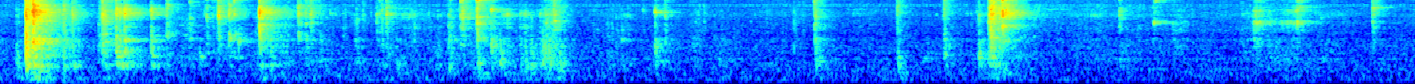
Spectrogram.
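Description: Metal prongs of knitting-machine transfer tools clicking against the machine's latch needles as stitches are lifted off and hung back on during a hand-crossed cable. A scatter of light, irregular clicks that thins out in the last two seconds.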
